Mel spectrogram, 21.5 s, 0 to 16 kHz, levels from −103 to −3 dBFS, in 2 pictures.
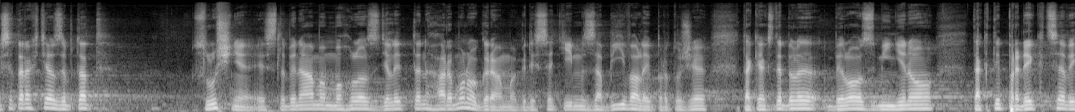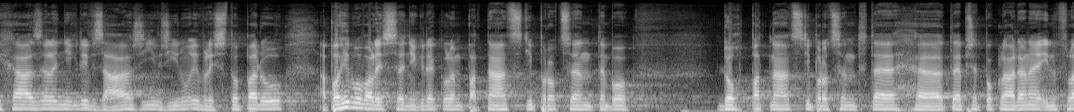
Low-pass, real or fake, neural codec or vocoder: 14.4 kHz; real; none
